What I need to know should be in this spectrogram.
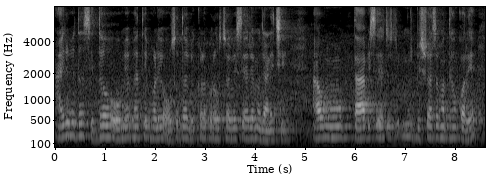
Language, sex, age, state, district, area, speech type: Odia, female, 60+, Odisha, Jajpur, rural, spontaneous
